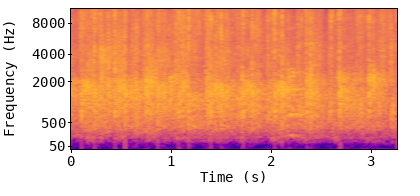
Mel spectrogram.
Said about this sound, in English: Give Mark a round of applause for that.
